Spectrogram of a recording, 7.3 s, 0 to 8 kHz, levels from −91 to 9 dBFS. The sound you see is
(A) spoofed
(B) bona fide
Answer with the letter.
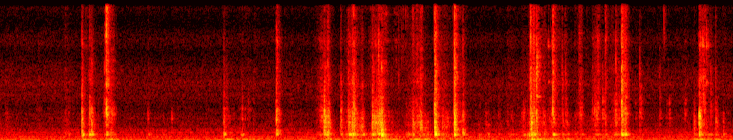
B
